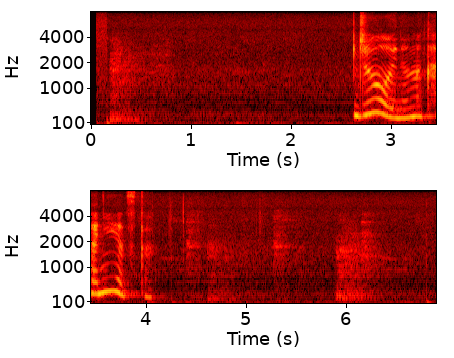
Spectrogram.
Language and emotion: Russian, positive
